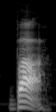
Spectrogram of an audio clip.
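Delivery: loud scornful hawk and spit; a loud contemptuous spit at the man; loud spitting bah. Acted. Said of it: "Hua Di hawked a glob at him".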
